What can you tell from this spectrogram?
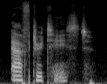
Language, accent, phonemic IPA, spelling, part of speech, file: English, US, /ˈæftɚˌteɪst/, aftertaste, noun, En-us-aftertaste.ogg
- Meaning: 1. A taste of something that persists when it is no longer present 2. The persistence of the taste of something no longer present 3. finish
